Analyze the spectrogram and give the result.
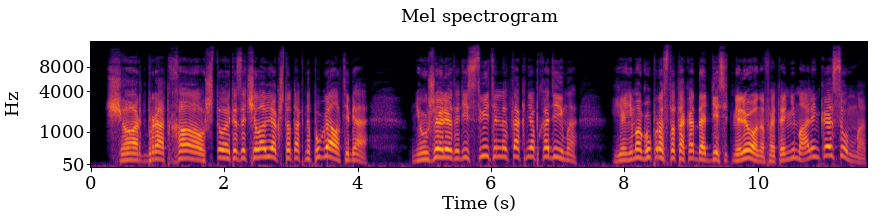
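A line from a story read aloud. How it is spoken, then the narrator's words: Indignant shouting. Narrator (Russian): Толстый Ченг кричал в негодовании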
